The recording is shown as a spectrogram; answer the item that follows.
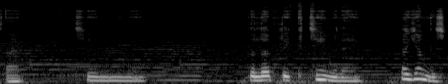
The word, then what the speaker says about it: Ctimene: how do you pronounce that? Ctimene.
